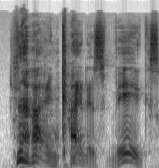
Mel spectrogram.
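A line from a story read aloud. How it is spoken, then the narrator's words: Calling out, laughing. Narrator (German): rief Hall lachend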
